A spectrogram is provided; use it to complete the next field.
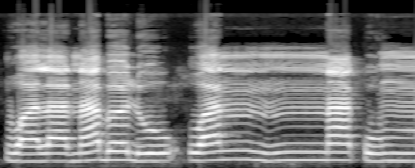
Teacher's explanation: তাহলে ওয়ালা নাবলু ওয়ান্নাকুম, এই যে ওয়াওকে নুনের সাথে লাগাবো, ওয়াও নুন জবর ওয়ান, এই নুনের মধ্যে লাগিয়ে গুনাহ করব, কারণ মিমে নুনে তাসদিদ হলে সেখানে গুনাহ করা ওয়াজিব হয়ে যায়। নুনের উপর এই যে তাসদিদ চিহ্ন, এই জন্য আমরা অবশ্যই নুনটিকে গুনাহ করে পড়ব। এরপরে এই মিমের মধ্যে আমরা গুনাহ করব।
